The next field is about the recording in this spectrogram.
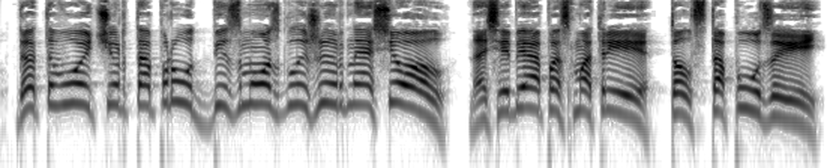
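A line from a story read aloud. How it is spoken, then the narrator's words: Angry shout. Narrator (Russian): Толстячок в сердцах крикнул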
